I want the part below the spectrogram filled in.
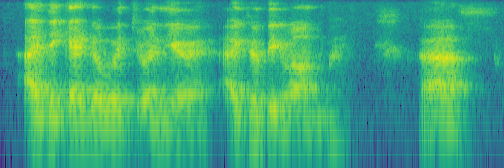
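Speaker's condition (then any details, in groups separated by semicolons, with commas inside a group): Cerebral palsy; morning medication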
